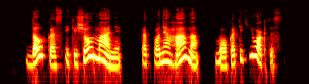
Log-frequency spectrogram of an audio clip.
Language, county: Lithuanian, Kaunas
